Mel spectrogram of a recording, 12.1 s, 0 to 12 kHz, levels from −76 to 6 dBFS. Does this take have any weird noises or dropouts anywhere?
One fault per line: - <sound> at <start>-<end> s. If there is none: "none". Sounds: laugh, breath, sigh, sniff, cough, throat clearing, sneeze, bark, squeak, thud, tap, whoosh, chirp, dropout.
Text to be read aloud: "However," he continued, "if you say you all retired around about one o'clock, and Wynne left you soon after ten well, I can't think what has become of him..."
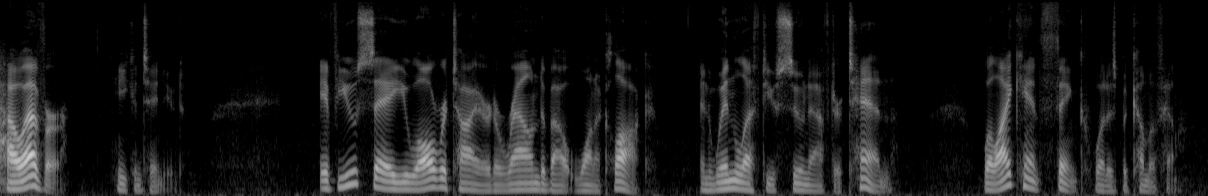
none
